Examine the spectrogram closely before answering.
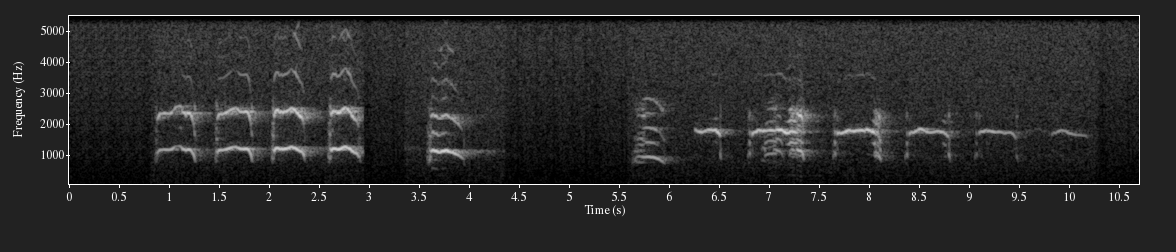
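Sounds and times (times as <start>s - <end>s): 
seagull calling: 0.8s - 3.0s, 3.6s - 4.3s, 5.6s - 10.2s.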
